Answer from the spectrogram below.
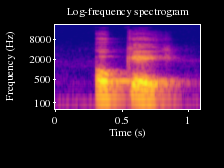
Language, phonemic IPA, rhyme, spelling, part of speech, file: Dutch, /oːˈkeː/, -eː, oké, adjective / interjection, Nl-oké.ogg
- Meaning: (adjective) 1. okay, correct, acceptable, satisfactory 2. good; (interjection) OK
